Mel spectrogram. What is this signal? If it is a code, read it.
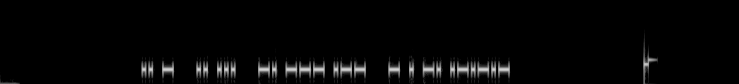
Morse code, heard as a keyed tone, about 36 wpm, 700 Hz. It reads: IT IS NOW TEN.
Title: Sentences from Top 1000 Words - Review Part 2 - 35wpm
